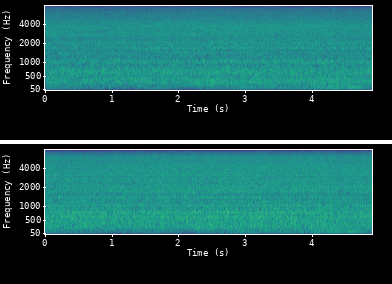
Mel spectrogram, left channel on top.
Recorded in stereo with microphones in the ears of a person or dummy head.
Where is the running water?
85° right, 0.7 m.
